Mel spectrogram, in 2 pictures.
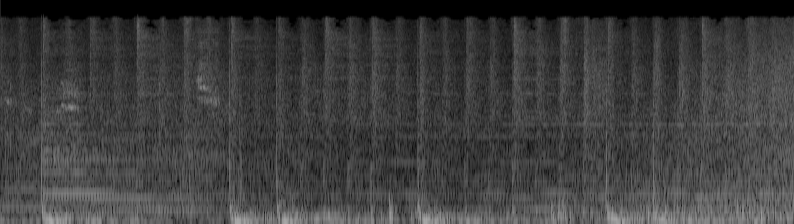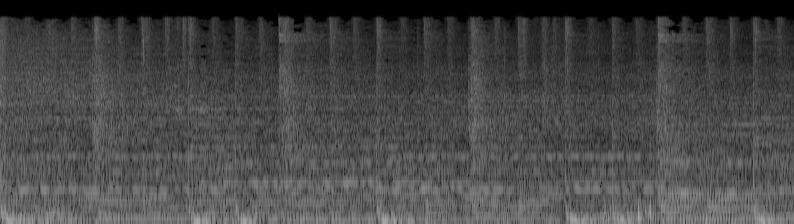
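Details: Steady instrumental music plays throughout, with no animal voice heard.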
